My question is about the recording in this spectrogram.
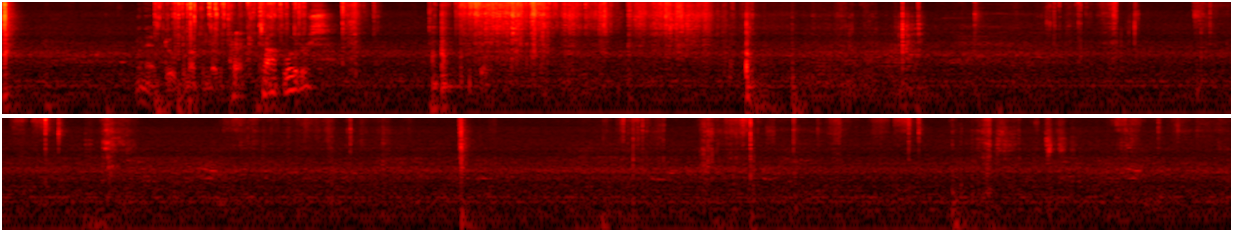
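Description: Foil trading-card pack wrappers being torn open and crinkled, in two bursts during the first seven seconds. After that come scattered light clicks and taps.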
